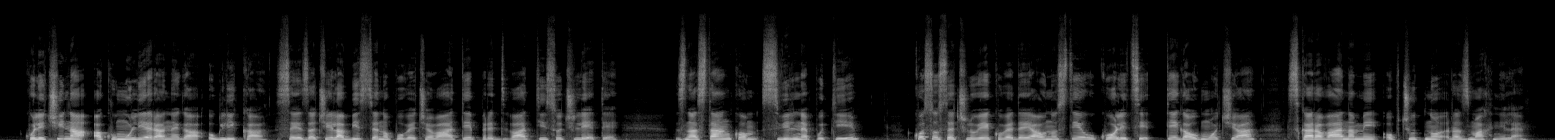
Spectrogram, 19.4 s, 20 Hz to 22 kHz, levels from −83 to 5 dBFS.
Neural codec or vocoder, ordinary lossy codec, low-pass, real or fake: none; none; 19.8 kHz; real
